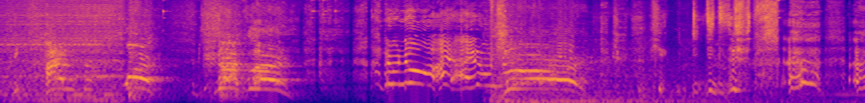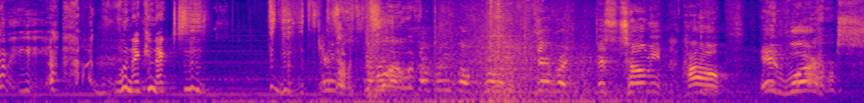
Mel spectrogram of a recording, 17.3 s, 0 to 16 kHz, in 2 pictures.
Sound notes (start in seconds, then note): 11.2 stammering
